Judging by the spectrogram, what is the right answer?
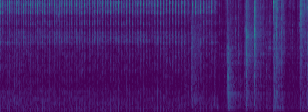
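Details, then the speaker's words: Bicycle with rear derailleur, B tension screw being adjusted: rapid even freehub ticking as rear wheel coasts, a few light shift clicks, drivetrain quiet and shifting well; normal freewheel and drivetrain. "Man, I wish my wheels spun like that on So this freaking is Esmeralda. extremely quiet and it's shifting extremely well despite what I do with the B tension screw."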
